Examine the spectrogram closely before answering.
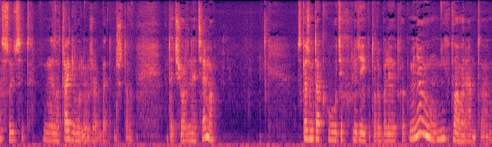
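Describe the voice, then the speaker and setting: A young woman giving a candid personal account as a podcast guest, speaking in halting, reflective phrases. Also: deep voice, vocal fry, a little mellow.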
